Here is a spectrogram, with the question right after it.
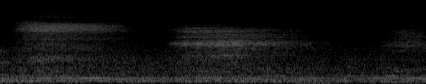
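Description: Slow, deep yoga breaths during a gentle flow practice in deep poses, drawn in and released audibly through the nose, with two long breaths and the start of a third, near and steady, no talking.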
